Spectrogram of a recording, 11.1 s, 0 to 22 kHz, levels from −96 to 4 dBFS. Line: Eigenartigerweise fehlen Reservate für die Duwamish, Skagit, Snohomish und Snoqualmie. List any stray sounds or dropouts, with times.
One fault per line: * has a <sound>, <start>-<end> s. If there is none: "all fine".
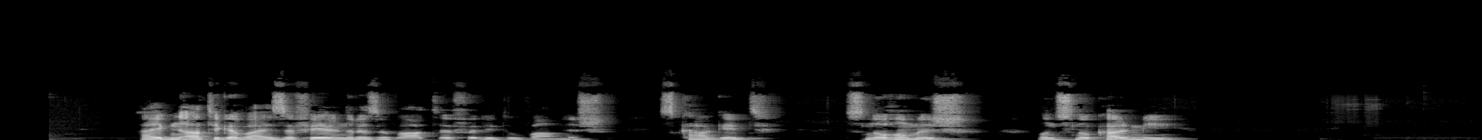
all fine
